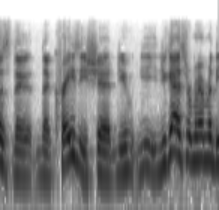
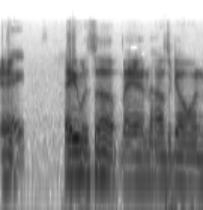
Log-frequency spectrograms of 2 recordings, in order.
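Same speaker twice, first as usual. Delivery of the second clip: put-on low growling voice; 5 semitones lower, 4 dB quieter than usual. Describing an uncle, imitating his greeting with uncle's low growl. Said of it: "that low like that growl voice".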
